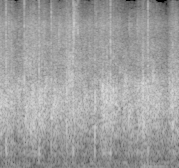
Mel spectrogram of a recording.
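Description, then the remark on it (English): A crowd claps steadily in dense, continuous applause for the man who runs San Francisco Fleet Week, loud and even throughout with no pauses and no voices standing out. “So if you see the success of San Francisco Fleet Week, give that man a round of applause for his efforts to do so.”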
